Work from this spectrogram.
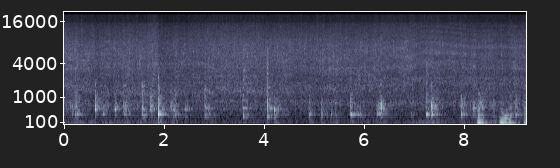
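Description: Salt being stirred into frying cottage cheese and cashew stew, a spoon scraping the pan in repeated clear strokes over a steady sizzle, close and without speech.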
